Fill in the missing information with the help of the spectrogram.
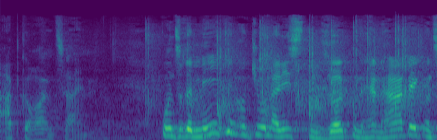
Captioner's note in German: Beifall AfD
